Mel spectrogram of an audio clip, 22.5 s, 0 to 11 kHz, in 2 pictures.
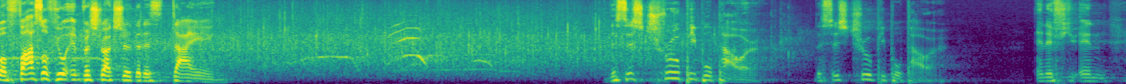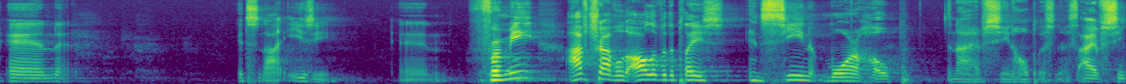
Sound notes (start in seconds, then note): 2.8 applause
